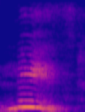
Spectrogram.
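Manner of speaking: teacher naming the word लिस्ट; model word. Shown as a demonstration. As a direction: pop out लिस्ट like a flashcard. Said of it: "सारे pronunciation long ई".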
